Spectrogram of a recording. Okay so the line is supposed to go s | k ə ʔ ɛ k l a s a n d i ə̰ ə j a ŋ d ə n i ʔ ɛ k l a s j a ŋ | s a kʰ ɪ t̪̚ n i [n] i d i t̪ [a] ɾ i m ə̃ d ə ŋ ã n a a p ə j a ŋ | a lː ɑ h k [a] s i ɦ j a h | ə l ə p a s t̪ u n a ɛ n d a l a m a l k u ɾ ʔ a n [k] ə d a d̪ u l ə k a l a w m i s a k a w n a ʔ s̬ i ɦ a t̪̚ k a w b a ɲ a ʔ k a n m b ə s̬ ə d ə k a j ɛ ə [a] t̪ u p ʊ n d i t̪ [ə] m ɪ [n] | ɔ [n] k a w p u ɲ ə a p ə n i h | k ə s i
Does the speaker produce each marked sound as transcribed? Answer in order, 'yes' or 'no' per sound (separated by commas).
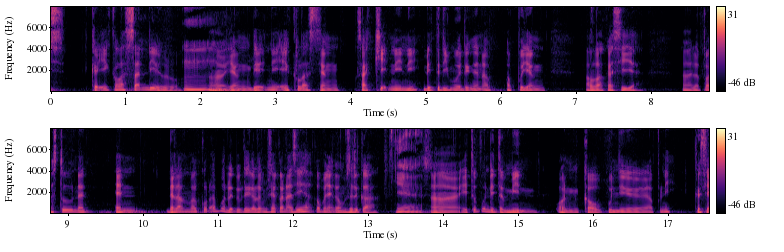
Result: yes, no, yes, no, no, yes, yes, yes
